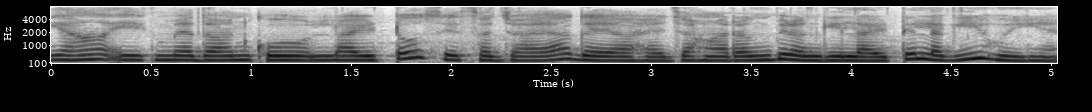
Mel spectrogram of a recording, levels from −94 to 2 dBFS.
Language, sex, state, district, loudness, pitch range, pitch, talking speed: Hindi, female, Uttar Pradesh, Budaun, -12 LUFS, 210-240 Hz, 225 Hz, 190 wpm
